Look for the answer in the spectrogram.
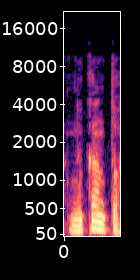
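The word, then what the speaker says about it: nukar: ぬからぬかんについてですが、ぬかららすいは発音しにくいので、ぬからがぬかんと発音されたものです。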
